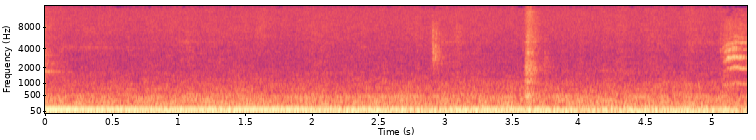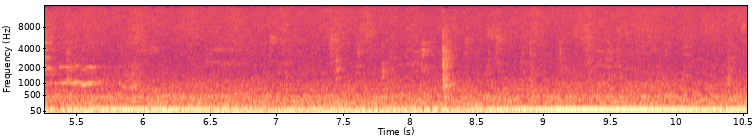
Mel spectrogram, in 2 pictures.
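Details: One of five rescue kittens, two litters surrendered in Tacoma and brought to Purrfect Pals, gives a lone bright mew with a wavering pitch midway, amid scattered clicks and taps and a loud steady low hum in a small room.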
